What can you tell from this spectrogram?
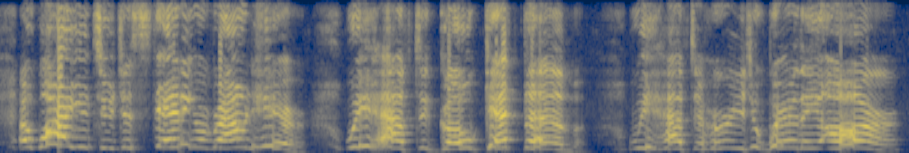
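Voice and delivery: high, loud, tearful urgency; frantic crying. Acted. Ava urging them to fetch her husband, frantic. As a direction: push them to go, desperate. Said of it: "emotions explode even more".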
